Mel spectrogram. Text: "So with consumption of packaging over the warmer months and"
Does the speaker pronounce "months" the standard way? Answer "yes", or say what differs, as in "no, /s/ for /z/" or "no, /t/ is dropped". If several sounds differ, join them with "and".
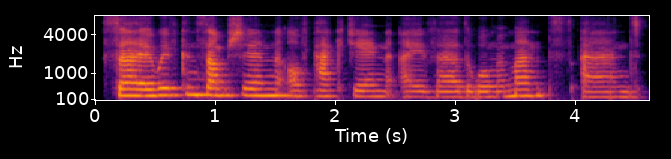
yes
